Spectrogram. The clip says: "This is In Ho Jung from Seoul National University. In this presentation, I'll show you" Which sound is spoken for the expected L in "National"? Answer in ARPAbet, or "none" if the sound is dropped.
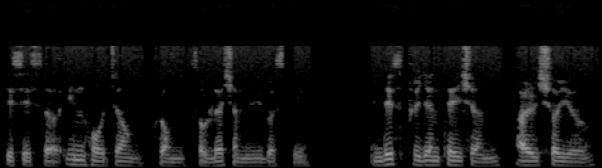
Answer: N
